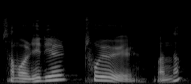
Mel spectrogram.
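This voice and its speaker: Lively, high-voiced man preaching to teens. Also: moderate pace. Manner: lively storytelling, casual and joking, then exhorting. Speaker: pastor. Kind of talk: youth sermon with personal stories.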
